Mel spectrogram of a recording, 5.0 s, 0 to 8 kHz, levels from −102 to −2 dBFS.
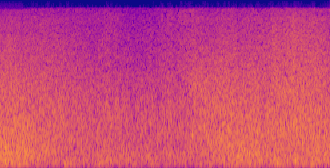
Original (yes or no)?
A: yes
